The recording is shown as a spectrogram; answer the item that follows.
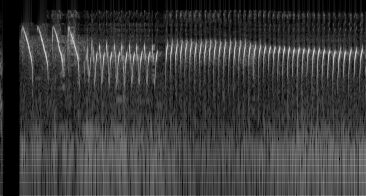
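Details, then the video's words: Belgian canary song used with young birds: a few steep falling whistles, a quick lower rattle, then a long fast even trill of high notes. "ENCARTE CANÁRIO BELGA PARA FILHOTES"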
